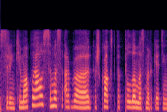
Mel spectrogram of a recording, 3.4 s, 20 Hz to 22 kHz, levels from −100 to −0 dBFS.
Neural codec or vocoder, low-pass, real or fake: codec, 16 kHz in and 24 kHz out, 0.6 kbps, FocalCodec, streaming, 2048 codes; 7.2 kHz; fake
